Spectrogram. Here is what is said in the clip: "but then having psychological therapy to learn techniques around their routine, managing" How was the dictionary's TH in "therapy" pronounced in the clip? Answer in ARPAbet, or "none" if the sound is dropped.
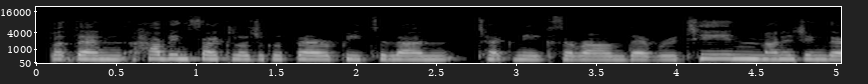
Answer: TH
